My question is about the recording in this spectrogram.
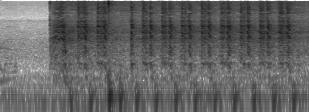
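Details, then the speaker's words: Cheap Chinese ATV, first start attempt from a portable gas tank: starter cranks in a fast steady rhythm, about five pulses a second, nearly firing; owner thinks the carburetor will need work. "I might have to give it gas. There it is. I think the carburetor is probably gonna have to be worked on, but we got, it's alive."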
